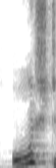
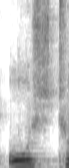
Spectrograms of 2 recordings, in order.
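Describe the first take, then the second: First: ओष्ठ ending in a quick dry ṭ; wrong unaspirated ending. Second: ओष्ठ ending in a puffed ṭh; correct aspirated ending. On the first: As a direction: say ओष्ठ as oshṭ, no breath. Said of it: "की जगह". (ओष्ठ के अंत में ट की ध्वनि) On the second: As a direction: say ओष्ठ as oshṭho, with breath. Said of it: "ठा आएगा". (ओष्ठ के अंत में ठ की ध्वनि) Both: Shown as a demonstration.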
